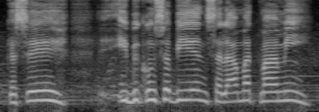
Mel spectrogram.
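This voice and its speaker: A man's voice: high-pitched, fairly even intonation, normal speed, a bit bright, faint music behind. A man acting a polite, dutiful young adult son in a radio drama. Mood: respectful.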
